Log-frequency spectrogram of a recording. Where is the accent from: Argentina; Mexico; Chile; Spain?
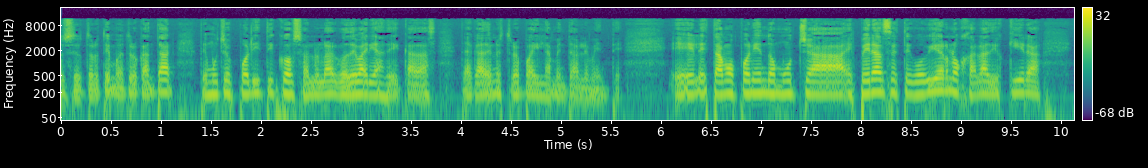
Argentina; yo pienso en mi país como persona que amo a mi país. Argentina.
